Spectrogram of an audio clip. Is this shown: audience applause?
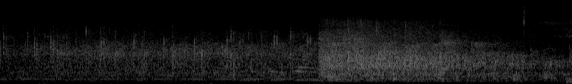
yes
